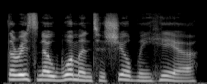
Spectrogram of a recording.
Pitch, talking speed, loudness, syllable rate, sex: 190 Hz, 230 wpm, -19 LUFS, 6.0 syllables/s, female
